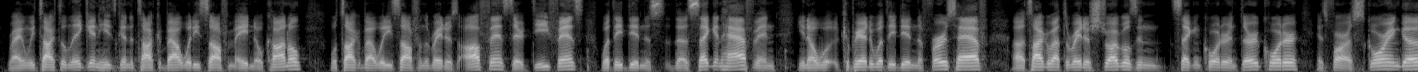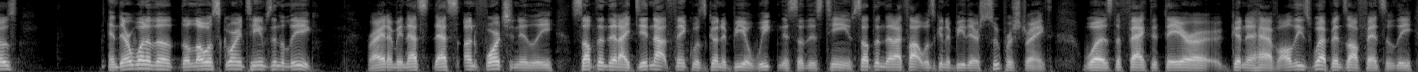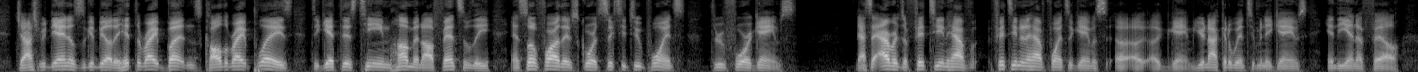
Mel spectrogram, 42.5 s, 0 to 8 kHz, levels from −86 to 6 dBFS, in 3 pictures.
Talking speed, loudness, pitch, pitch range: 260 wpm, -24 LUFS, 115 Hz, 105-130 Hz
